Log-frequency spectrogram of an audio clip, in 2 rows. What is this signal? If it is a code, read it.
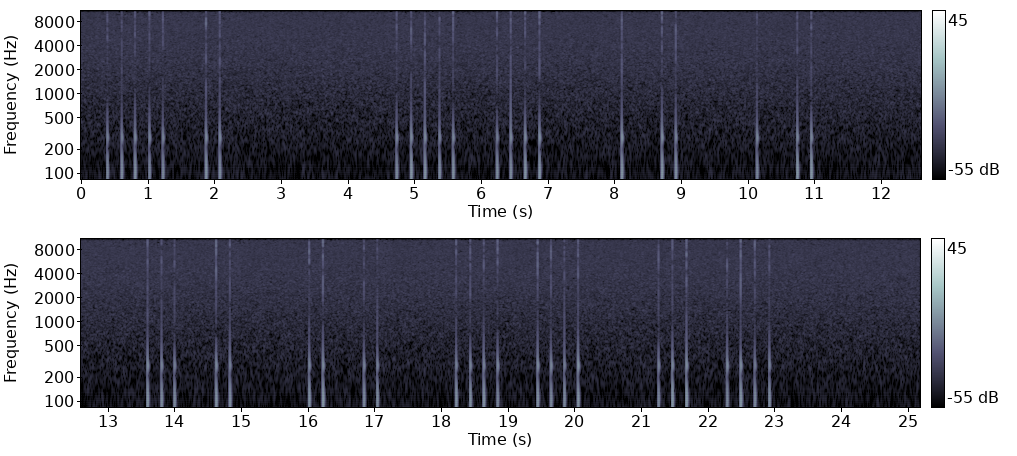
Tap code, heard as knocks on a wall, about 5 knocks a second. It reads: W YBB MGTO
